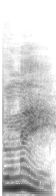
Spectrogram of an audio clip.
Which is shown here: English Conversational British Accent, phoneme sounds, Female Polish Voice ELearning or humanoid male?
humanoid male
